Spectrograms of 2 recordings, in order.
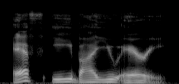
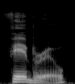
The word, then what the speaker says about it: February: My vacation is in f by you airy or you could say fibru. People will understand both.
